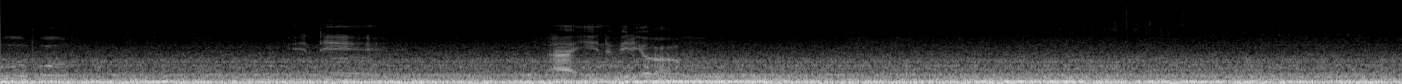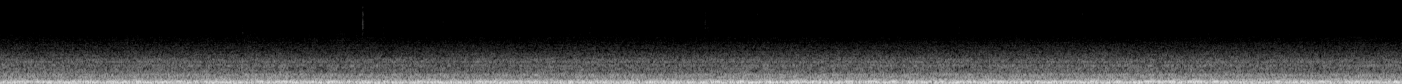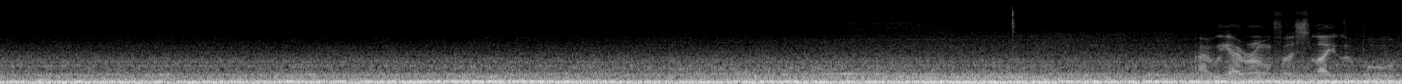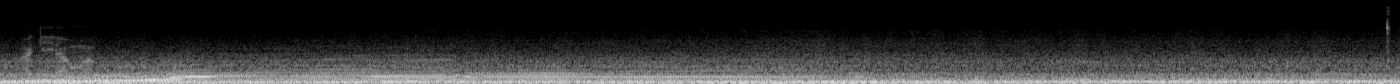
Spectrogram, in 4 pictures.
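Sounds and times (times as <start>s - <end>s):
car engine cruising drone: 0.0s - 56.0s
road noise: 0.0s - 56.0s.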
